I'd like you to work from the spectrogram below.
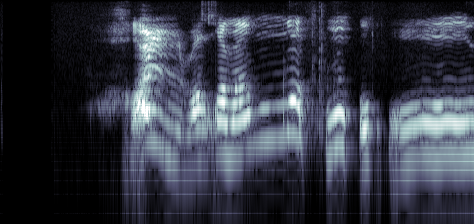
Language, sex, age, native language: Icelandic, male, 8, Icelandic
